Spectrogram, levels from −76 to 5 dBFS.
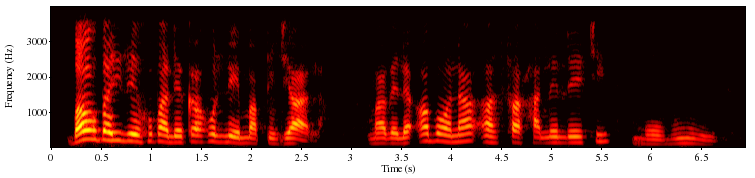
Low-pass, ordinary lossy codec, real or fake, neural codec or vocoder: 3.6 kHz; Opus, 64 kbps; fake; codec, 16 kHz, 2 kbps, X-Codec, WavLM features, trained on Multilingual LibriSpeech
